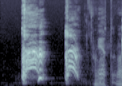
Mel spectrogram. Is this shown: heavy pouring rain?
no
